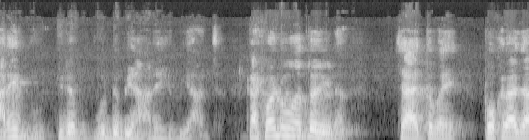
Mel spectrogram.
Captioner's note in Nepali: घाँटी सफा गरेको आवाज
